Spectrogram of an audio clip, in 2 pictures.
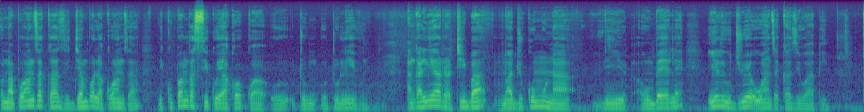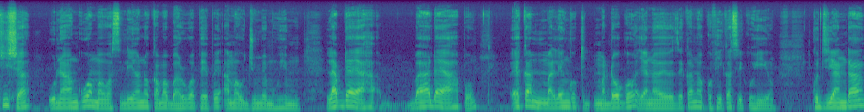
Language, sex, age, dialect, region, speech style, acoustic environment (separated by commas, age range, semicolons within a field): Swahili, female, 25-34, Kenya - Nairobi Sheng-influenced, Kenya, happy; relaxed, nature; silence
